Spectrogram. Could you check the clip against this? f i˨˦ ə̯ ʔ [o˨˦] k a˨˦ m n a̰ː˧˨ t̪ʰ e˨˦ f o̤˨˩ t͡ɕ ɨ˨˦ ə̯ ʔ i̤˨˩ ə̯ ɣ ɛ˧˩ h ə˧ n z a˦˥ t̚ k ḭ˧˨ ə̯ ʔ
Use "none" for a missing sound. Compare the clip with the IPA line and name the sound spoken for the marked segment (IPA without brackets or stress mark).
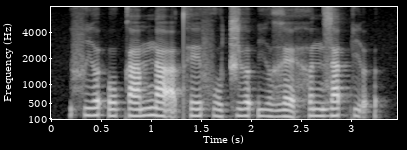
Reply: o˨˦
